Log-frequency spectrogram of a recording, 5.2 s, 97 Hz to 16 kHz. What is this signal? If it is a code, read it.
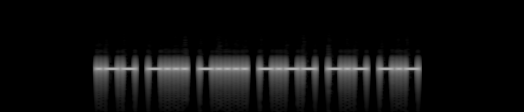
Morse code, heard as a keyed tone, about 28 wpm, 700 Hz. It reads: WB6YKK
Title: USA Call Signs - 6 Characters - 4x Character Spacing - 28wpm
